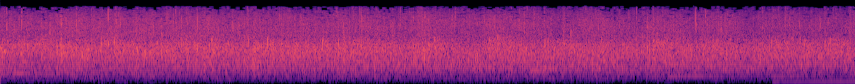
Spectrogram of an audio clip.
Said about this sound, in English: If you received anything from that, give the Lord a hand clap of praise.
